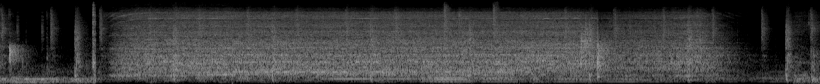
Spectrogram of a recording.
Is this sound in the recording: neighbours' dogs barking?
no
